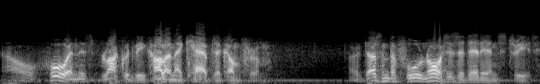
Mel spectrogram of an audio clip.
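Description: An actor playing a genial, chatty beat cop in a 1930s-style radio drama, with an Irish accent and a folksy way of talking. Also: male voice, medium pitch, sing-song, brisk, gravelly, a little hiss or hum. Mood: grumbling. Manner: folksy, talkative. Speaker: beat policeman. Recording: dull old radio recording.

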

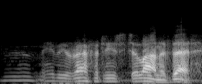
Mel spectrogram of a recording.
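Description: An actor playing a genial, chatty beat cop in a 1930s-style radio drama, with an Irish accent and a folksy way of talking. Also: male voice, on the high side, moderate pace, close to an everyday voice. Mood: musing. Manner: folksy, talkative. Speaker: beat policeman. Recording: dull old radio recording.

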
